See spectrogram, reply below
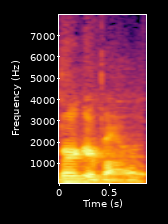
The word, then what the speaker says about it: BRGR Bar: So, so we are at Burger Bar or Burger Bar, if you're to pronounce it phonetically, because it's BRGR Bar in Portsmouth, New Hampshire.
